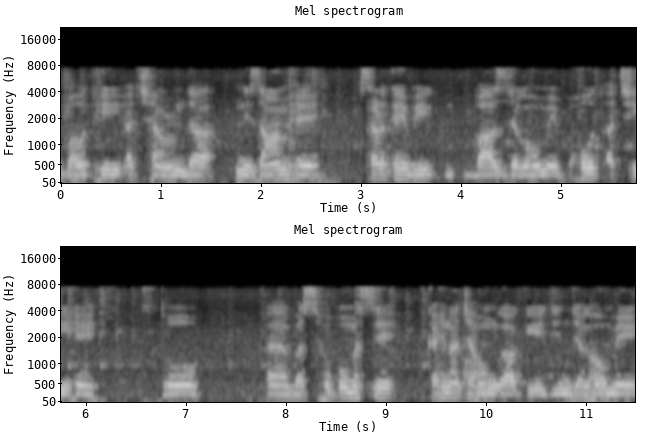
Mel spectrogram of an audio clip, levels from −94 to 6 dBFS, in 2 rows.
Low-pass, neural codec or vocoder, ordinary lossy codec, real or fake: 7.2 kHz; none; AAC, 32 kbps; real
